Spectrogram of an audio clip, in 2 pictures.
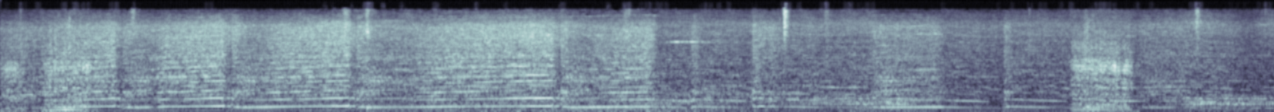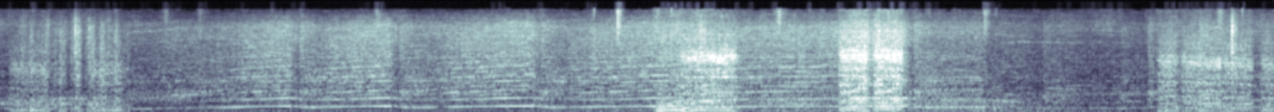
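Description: Hypercars racing in the video game Le Mans Ultimate, with continuous loud engine drones rising and falling through gear changes and downshifts, several cars overlapping, occasional tire squeal.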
